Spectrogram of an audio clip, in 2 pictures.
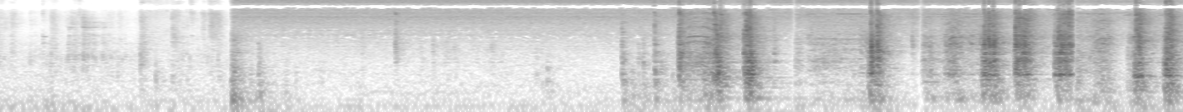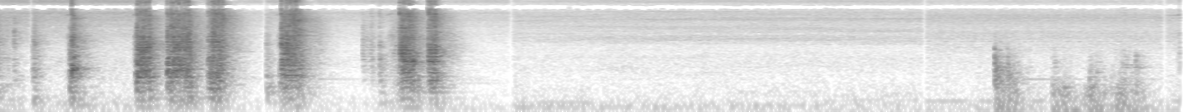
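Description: Cordless power tool run in short, repeated bursts, driving fasteners on a car's front strut tower. A few short knocks near the end.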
